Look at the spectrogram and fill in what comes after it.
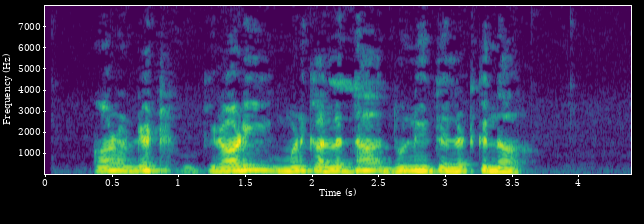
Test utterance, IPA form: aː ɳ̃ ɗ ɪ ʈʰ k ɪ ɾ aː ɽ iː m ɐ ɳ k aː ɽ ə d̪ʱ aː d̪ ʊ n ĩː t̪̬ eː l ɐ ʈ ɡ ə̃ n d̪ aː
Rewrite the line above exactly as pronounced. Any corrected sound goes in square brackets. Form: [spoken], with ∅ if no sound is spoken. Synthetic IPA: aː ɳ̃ ɗ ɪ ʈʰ k ɪ ɾ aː ɽ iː m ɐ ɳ k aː [l] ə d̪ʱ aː d̪ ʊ n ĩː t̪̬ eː l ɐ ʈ [k] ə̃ n d̪ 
